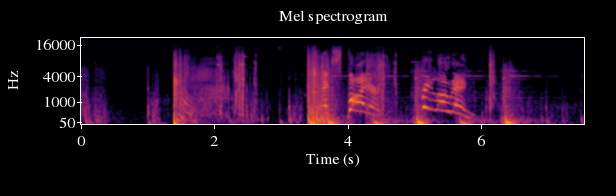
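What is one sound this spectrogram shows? A gun fires in loud sharp bursts.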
